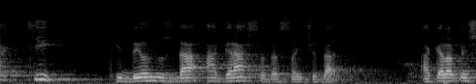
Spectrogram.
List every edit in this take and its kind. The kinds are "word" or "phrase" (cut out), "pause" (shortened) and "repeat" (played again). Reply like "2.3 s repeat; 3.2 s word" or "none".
none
